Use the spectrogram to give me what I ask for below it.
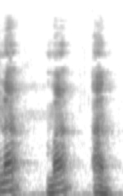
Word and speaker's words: Tinamaan: No, because remember the double vowels are separate. They sound like... Tinamaan.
